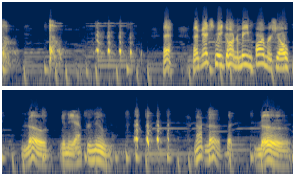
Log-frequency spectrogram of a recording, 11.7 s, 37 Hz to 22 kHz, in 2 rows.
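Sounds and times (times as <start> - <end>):
person coughing: 0.0 - 1.3, 8.5 - 9.1
steady low musical hum: 0.0 - 11.6
laughter: 1.9 - 2.8, 8.4 - 9.2
speech: 3.2 - 8.7, 9.7 - 11.6.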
